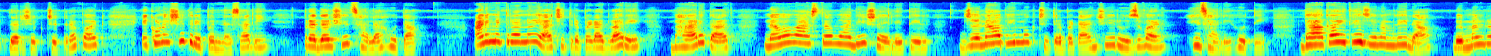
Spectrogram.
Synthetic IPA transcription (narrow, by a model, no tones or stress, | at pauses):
k̚d̪əɾɕikt͡ɕit̪ɾəpəʈekoɽ̃isɕet̪ɾepənːəsali | pɾəd̪əɾɕit̪̚d͡zʱalaɦot̪a | aɽ̃imit̪ɾanːojat͡ɕit̪ɾəpəɽad̪ʋaɾebʱaɾt̪at̪nəʋəʋast̪əʋʋad̪ʱiɕəjlet̪iːl | d͡zənaəbʱimukt͡ɕit̪ɾəpəʈãɲt͡ɕiːɾud͡zʋəɳ | hiːd͡zʱaliːɦot̪iːɖʱaɡait̪ʰed͡zənəmlila | biməlɾ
